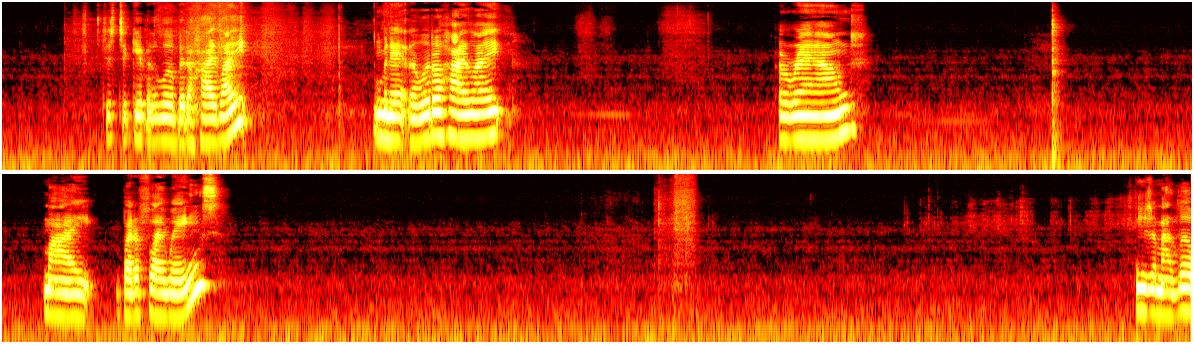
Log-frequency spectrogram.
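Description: A woman talks calmly and close to a microphone, in short bursts with pauses.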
